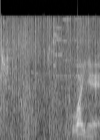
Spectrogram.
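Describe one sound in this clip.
A game explosion bursts with a bang.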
